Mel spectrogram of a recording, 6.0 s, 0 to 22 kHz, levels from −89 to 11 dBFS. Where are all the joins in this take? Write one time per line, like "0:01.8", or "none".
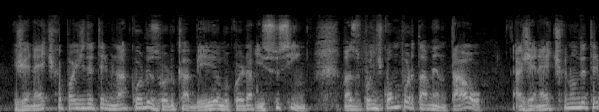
0:01.6
0:02.5
0:03.8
